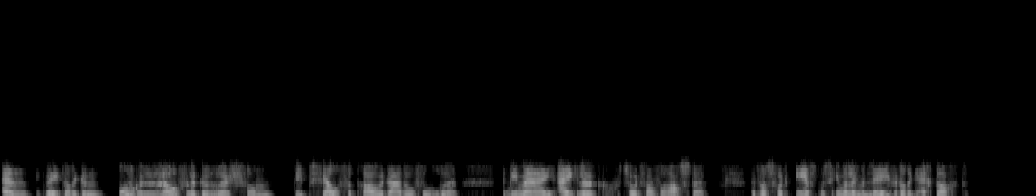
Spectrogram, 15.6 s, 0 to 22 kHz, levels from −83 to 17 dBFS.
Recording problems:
phone-call audio; poor line

